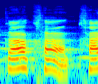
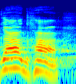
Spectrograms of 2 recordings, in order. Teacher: आपका ख और घ बोलते समय मुख से अधिक आपकी वायु बाहर आ रही है उस आधार पर माना जाता है महाप्राण और अल्पप्राण व्यंजन अल्प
